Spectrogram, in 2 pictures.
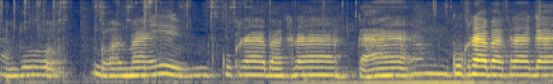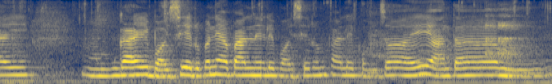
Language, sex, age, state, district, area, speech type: Nepali, female, 30-45, West Bengal, Kalimpong, rural, spontaneous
